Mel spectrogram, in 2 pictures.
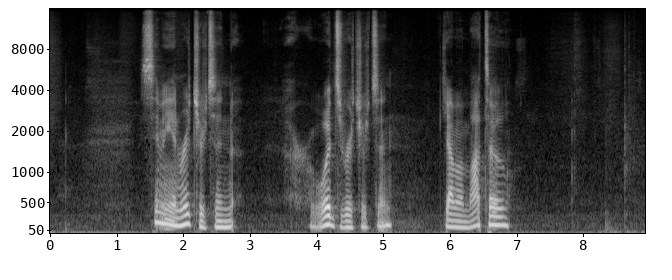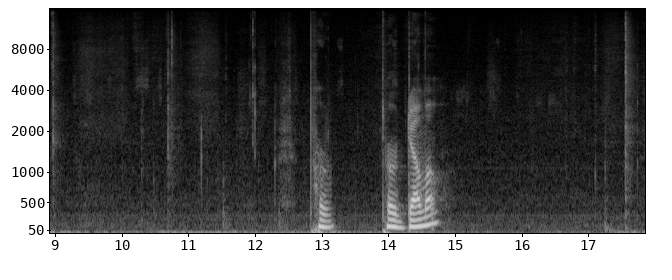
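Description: Trading cards slide and rustle against each other in someone's hands.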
